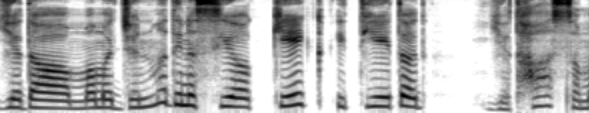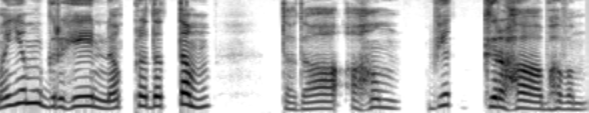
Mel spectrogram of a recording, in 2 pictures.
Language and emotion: Sanskrit, sad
